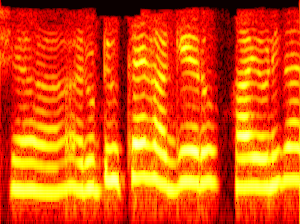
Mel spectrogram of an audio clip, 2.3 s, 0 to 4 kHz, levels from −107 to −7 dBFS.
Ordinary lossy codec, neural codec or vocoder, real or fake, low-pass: MP3, 32 kbps; none; real; 3.6 kHz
